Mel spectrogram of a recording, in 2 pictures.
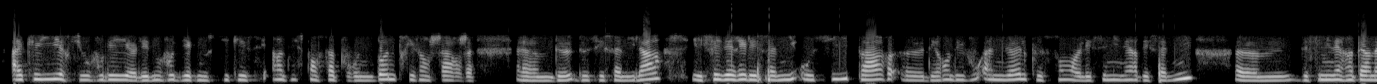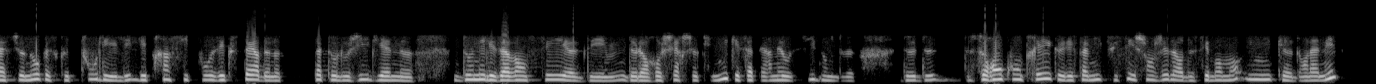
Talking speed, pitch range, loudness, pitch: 180 wpm, 190-220 Hz, -23 LUFS, 205 Hz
